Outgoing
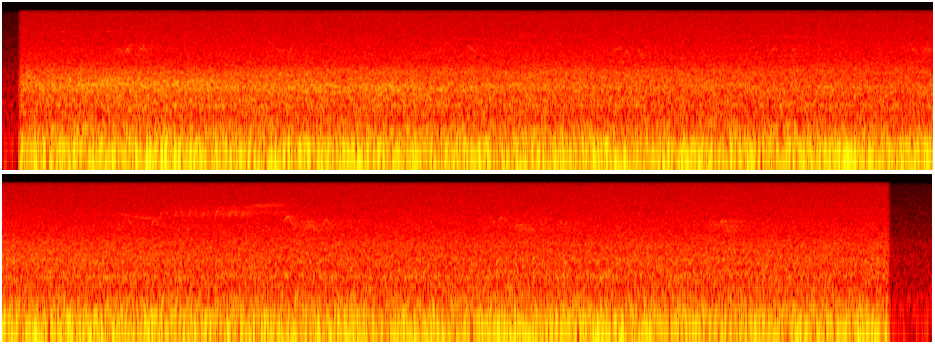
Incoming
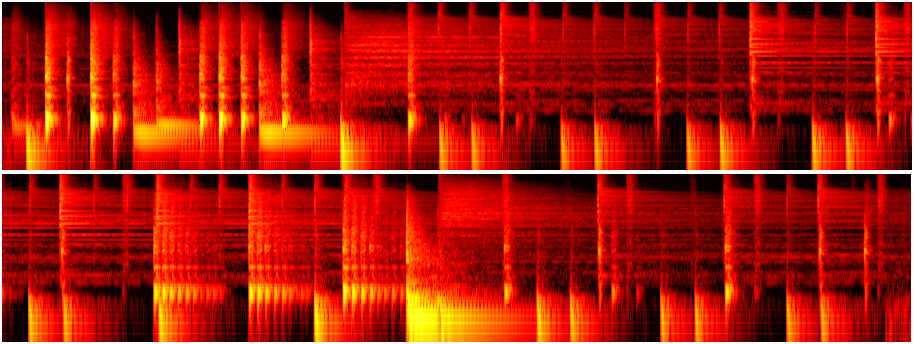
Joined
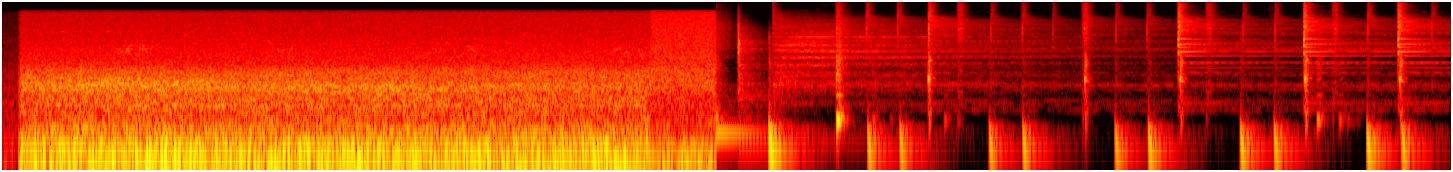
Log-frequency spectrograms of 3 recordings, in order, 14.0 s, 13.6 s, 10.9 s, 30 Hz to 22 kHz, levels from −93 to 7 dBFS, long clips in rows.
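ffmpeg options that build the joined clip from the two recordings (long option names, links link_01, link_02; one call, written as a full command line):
ffmpeg -i cue0.wav -i cue1.wav -filter_complex "[0:a]asettb=1/sr,asplit=3[link_01][link_02][link_03];[link_01]atrim=end=4.864[link_04];[link_02]atrim=start=4.86:end=5.35,asetpts=PTS-STARTPTS,afade=type=in:duration=0.004:curve=qsin,afade=type=out:start_time=0.486:duration=0.004:curve=qsin,tiltshelf=frequency=1300:gain=-7.5[link_05];[link_03]atrim=start=5.346[link_06];[link_04][link_05]acrossfade=duration=0.004:curve1=hsin:curve2=qsin[link_07];[link_07][link_06]acrossfade=duration=0.004:curve1=qsin:curve2=hsin,apad=whole_dur=10.87,atrim=end=10.87,atrim=end=5.352[link_08];[1:a]atrim=start=2.138:end=7.66[link_09];[link_08][link_09]acrossfade=duration=0.004:curve1=hsin:curve2=hsin" out.wav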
